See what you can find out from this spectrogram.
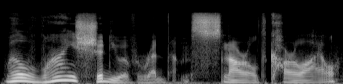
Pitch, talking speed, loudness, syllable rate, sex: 105 Hz, 155 wpm, -18 LUFS, 3.6 syllables/s, male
